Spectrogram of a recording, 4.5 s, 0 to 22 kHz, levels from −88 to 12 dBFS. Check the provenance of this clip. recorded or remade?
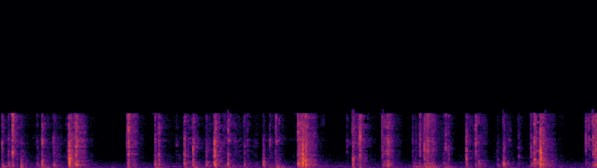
remade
